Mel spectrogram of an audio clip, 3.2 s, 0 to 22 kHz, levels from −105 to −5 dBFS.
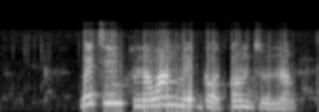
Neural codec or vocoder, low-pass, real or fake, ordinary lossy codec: none; 7.2 kHz; real; Opus, 16 kbps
